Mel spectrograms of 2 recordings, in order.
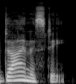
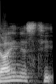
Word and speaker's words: dynasty: to carry on the dynasty. And have a son to carry on the dynasty. چه چیزی رو ادامه بده؟ The dynasty. Dynasty American هست و dynasty British هست تلفظش.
